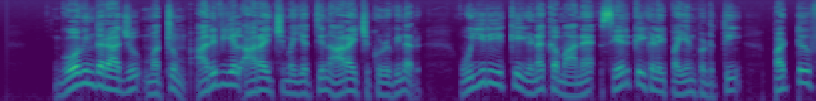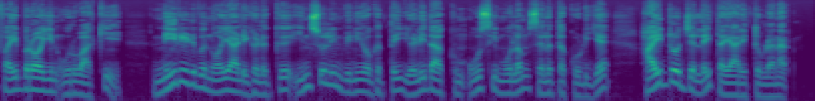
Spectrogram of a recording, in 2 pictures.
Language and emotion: Tamil, neutral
